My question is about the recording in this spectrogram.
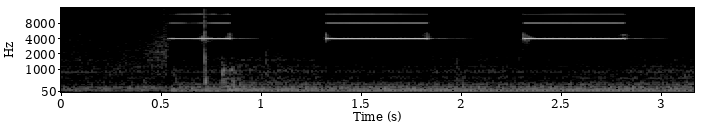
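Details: Kenmore Elite refrigerator: high, clean half-second door alarm beeps about once a second over a faint hum, won't stop; owner suspects the control module speaker, cause not confirmed.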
